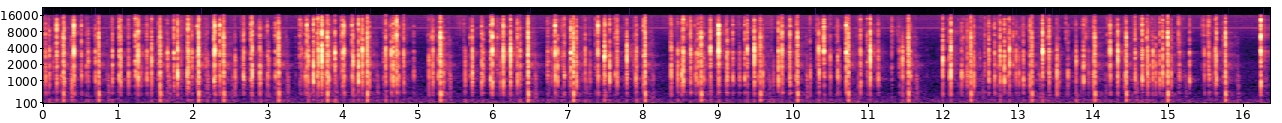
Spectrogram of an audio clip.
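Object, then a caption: Mechanical keyboard with ABS keycaps, brass plate and metal case. A Rama M65-B 65% mechanical keyboard with a dark metal case, ABS keycaps, a PVD brass plate and Mint Panda linear switches sits on a desk mat while both hands type continuously with their fingertips. The result is a steady stream of crisp, short keystroke clacks with a bright upper-mid tone and almost no low end. Each tap dies away instantly, and the typing surges and briefly pauses in uneven bursts.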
